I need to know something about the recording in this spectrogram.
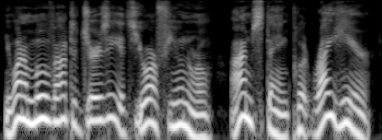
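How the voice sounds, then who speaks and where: A tough-talking young woman, as a male narrator puts her on in a short story reading. The voice sits high and jumps around, with slangy, defensive, sharp-tongued phrasing. The sound is close and dry. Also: very animated, normal speed, no room sound. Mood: angry, defiant.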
